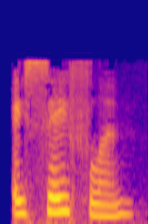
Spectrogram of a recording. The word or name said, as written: acephalan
